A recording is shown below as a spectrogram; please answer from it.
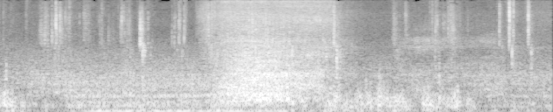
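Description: Someone stepping up through a travel trailer's entry door: scattered light clicks and knocks, with a rush of noise lasting about a second in the middle.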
